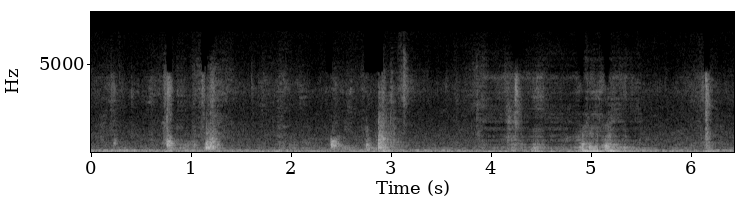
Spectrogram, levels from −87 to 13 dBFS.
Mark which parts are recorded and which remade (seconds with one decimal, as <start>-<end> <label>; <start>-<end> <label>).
0.0-3.9 recorded; 3.9-5.5 remade; 5.5-6.4 recorded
